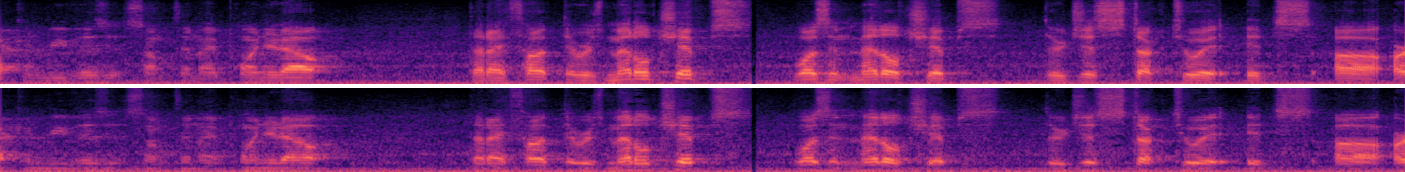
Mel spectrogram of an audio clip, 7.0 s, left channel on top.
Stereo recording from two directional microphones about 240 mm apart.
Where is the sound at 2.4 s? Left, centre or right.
Left.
